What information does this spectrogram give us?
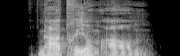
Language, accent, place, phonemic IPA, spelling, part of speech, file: German, Germany, Berlin, /ˈnaːtʁiʊmˌʔaʁm/, natriumarm, adjective, De-natriumarm.ogg
- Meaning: low-salt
